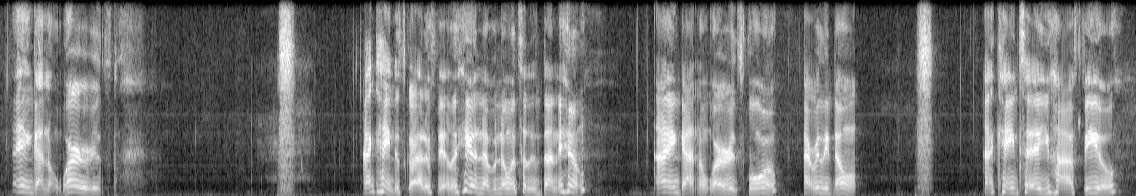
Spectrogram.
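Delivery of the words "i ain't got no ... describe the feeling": crying while speaking, through sobs. Asked for a reaction to the revelation about Mr. Bailey, sobbing.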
